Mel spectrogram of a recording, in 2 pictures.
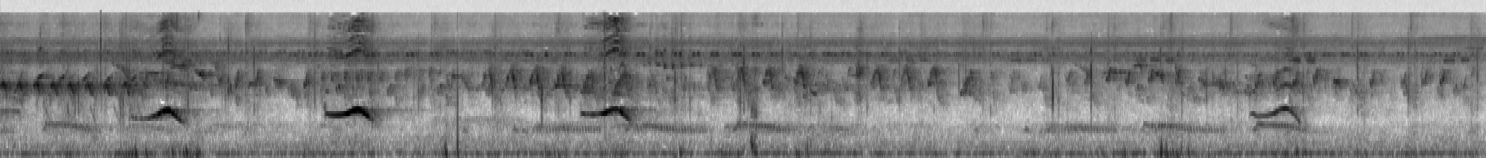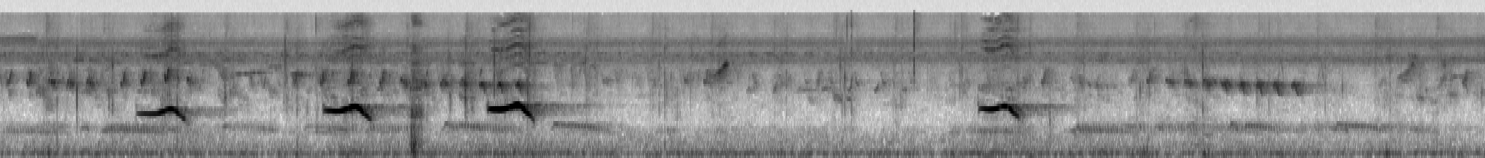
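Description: Birds calling in the open. One bird repeats a loud, short, upward-hooked whistled note every couple of seconds. Softer, lower falling notes and a brief buzzy trill sound in between.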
